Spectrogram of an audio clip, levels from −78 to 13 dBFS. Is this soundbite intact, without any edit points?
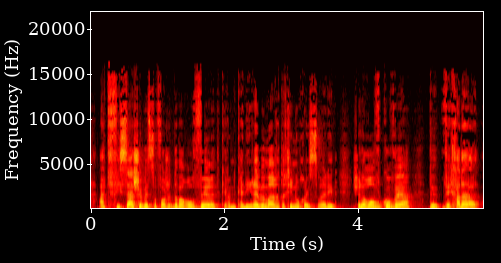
yes; 0 cuts

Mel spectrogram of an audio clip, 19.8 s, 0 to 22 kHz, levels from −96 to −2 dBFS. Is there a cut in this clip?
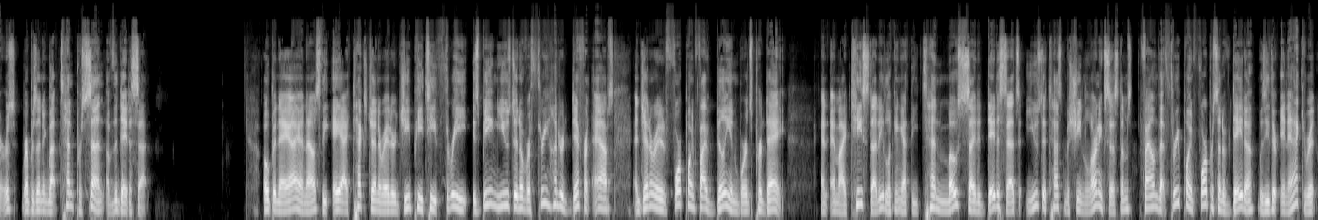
yes; 1 cut; at 12.2 s

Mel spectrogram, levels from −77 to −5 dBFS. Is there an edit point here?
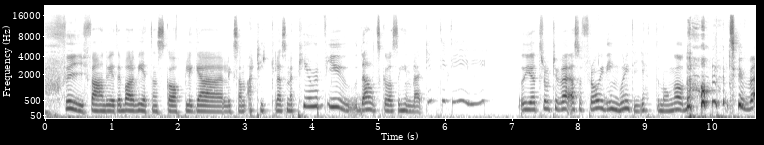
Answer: no; 0 cuts

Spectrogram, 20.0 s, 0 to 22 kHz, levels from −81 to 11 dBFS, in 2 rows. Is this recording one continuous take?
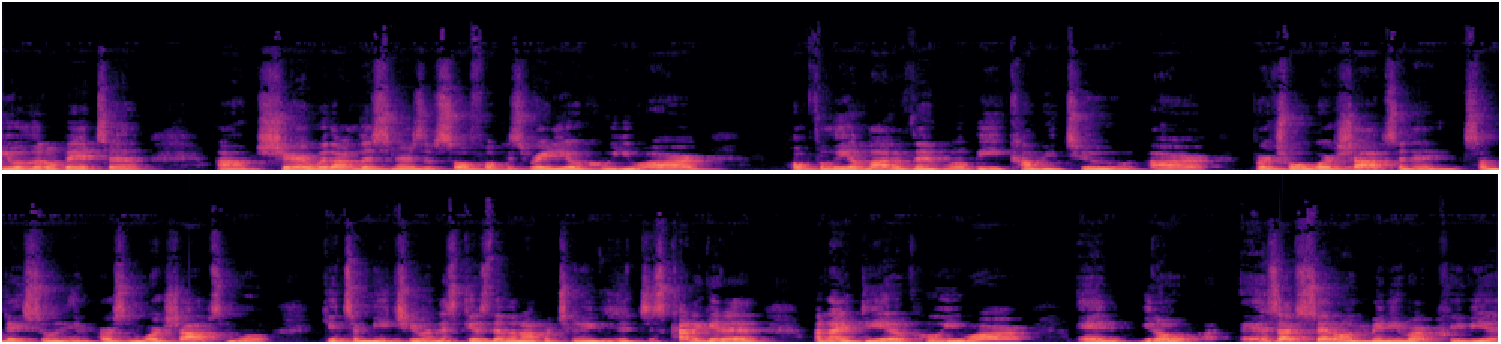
yes; 0 cuts

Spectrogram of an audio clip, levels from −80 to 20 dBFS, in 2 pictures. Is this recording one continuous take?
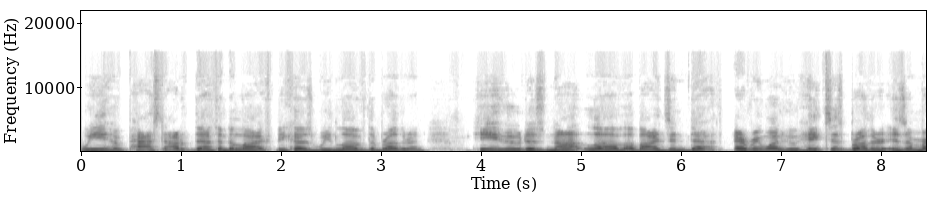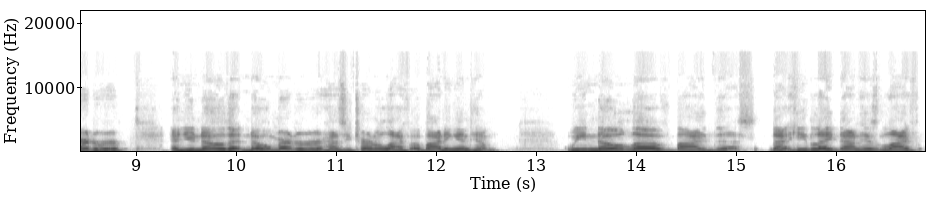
yes; 0 cuts

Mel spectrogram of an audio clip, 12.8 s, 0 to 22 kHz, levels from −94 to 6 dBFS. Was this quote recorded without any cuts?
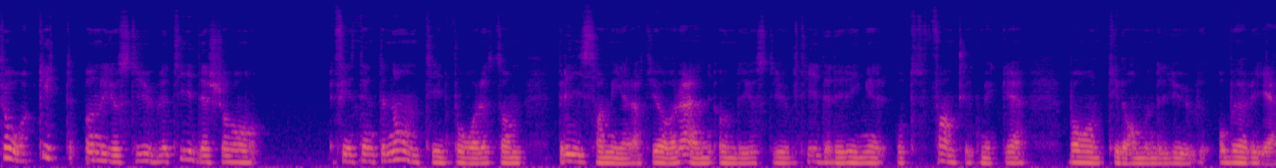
no; 1 cut; at 11.0 s

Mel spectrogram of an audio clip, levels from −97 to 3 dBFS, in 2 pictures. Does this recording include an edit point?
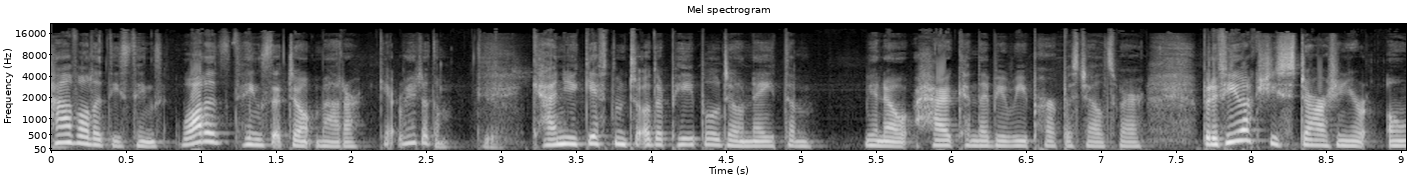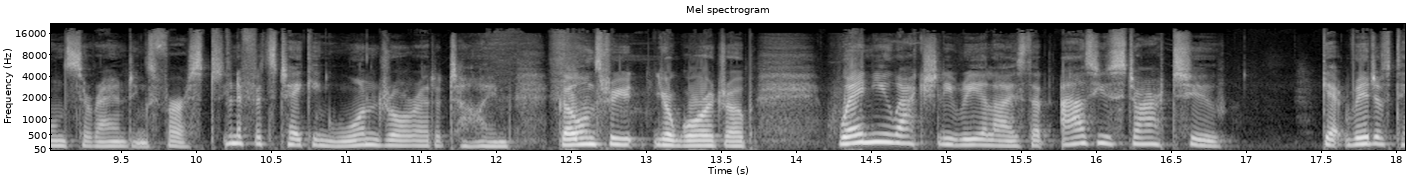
yes; 1 cut; at 10.2 s

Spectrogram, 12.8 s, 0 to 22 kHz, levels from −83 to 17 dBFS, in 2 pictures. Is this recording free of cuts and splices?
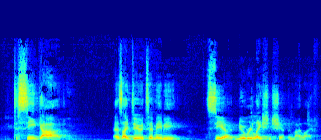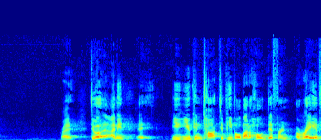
yes; 0 cuts

